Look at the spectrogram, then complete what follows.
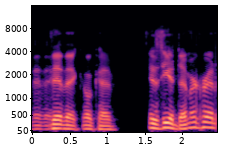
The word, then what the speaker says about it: Vivek: who are you just talking I can't even pronounce his name but I know just do say Vivek that's his first name Vivek okay is he a Democrat or Republican he's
